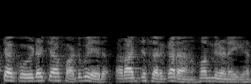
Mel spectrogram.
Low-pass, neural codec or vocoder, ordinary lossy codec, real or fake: 3.6 kHz; none; MP3, 24 kbps; real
